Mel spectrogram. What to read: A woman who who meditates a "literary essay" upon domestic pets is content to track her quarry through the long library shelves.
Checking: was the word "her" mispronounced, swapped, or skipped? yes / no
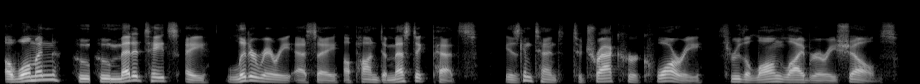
no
